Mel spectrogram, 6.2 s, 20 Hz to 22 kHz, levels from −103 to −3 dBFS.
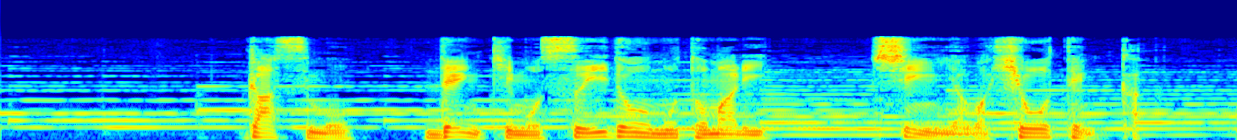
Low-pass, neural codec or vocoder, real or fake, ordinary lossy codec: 7.2 kHz; none; real; none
